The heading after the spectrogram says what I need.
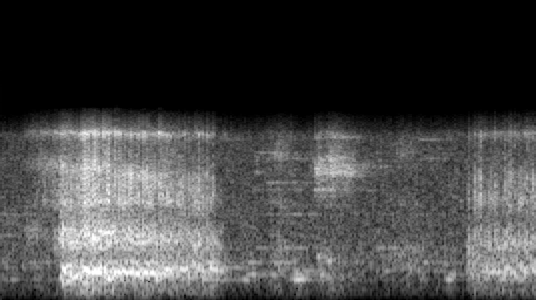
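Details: Sleeper's loud, rasping snores, two strong ones within a few seconds, with quieter breaths between, on a muffled recording; snoring.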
